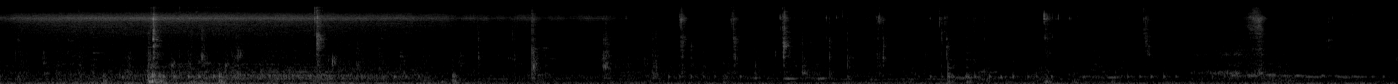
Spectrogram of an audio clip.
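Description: Close-miked eating by hand: wet chewing and many short lip smacks as mouthfuls of rice, dal and meat are eaten. A steady hiss runs through the first few seconds.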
